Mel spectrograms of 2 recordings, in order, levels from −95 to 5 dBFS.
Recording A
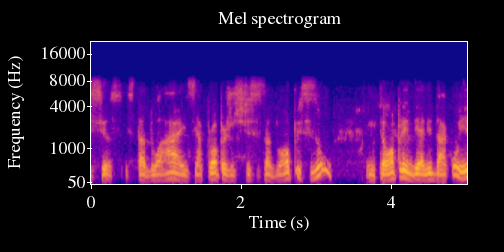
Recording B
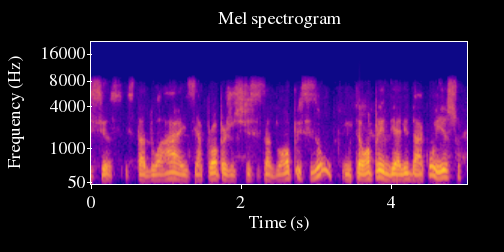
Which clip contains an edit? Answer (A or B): B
